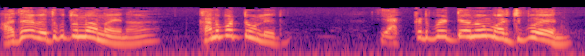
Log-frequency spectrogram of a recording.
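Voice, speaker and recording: A gentle, forgetful old man mumbles along slowly and mildly, lost in his own confusion, as a man plays him. His voice sits high and dry, close to the mic. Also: big pitch swings, no room sound, muffled recording, heavily acted. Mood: muddled. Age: older. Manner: slow, mild, bewildered.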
